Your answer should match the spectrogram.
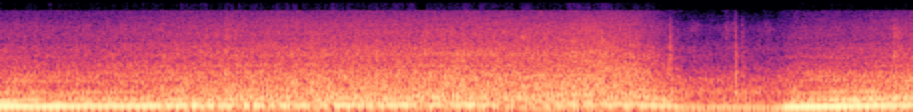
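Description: A car engine in GTA V FiveM drones steadily with rising and falling revs, dipping briefly near the end before climbing again as it drifts; loud and continuous, with no voices.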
